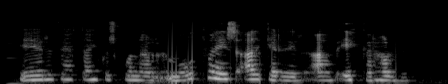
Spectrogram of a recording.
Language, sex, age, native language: Icelandic, female, 50-59, Icelandic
